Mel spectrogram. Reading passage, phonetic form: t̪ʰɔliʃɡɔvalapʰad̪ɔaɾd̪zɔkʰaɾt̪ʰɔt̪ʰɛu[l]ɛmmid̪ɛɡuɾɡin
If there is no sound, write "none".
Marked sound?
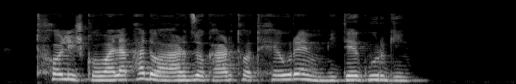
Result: ɾ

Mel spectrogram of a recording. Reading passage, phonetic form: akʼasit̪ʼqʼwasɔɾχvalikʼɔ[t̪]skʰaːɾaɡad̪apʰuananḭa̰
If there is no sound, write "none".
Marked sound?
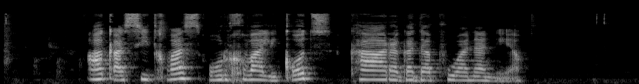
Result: t̪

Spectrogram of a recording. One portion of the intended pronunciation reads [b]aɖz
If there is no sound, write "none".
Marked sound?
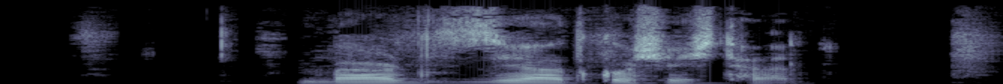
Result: b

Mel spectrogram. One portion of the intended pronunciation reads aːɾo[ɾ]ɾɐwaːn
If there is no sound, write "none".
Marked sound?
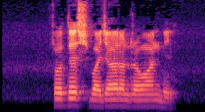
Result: l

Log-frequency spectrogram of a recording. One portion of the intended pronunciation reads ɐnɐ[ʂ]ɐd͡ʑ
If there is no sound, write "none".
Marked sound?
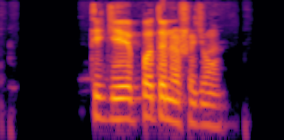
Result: ʂ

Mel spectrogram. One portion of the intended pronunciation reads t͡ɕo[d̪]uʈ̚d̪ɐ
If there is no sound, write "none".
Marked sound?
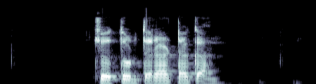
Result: t̪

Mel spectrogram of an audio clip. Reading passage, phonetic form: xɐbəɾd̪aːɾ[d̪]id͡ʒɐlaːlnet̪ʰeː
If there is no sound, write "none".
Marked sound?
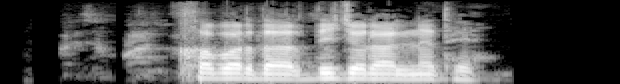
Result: d̪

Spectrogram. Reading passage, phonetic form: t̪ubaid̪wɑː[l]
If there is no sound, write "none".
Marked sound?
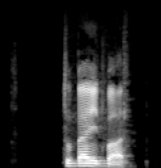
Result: ɾ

